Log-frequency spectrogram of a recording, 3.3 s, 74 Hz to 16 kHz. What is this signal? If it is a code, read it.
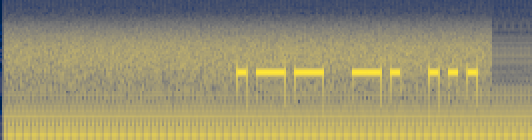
Morse code, heard as a keyed tone, about 20 wpm, 1000 Hz. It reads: WNS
